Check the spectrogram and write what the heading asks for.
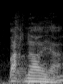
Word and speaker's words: Bagnaia: Maar de MotoGP is voor Banaya. – Bagnaia.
